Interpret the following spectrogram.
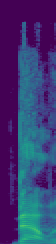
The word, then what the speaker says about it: Bel: find in the Bible, pronounced Bel. Not like Belle, like in Beauty and the Beast, all right? B-E-L.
